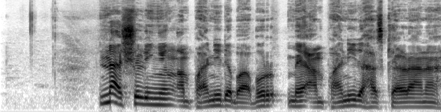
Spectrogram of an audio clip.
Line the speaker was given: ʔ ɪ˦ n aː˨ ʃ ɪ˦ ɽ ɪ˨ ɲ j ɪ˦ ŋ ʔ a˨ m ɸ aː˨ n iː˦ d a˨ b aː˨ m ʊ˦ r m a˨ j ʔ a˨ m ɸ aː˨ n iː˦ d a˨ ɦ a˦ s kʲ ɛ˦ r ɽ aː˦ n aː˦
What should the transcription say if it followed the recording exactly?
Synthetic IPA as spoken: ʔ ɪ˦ n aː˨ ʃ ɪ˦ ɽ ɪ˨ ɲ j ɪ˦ ŋ ʔ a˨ m ɸ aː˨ n iː˦ d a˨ b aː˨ b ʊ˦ r m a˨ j ʔ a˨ m ɸ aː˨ n iː˦ d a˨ ɦ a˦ s kʲ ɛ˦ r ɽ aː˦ n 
